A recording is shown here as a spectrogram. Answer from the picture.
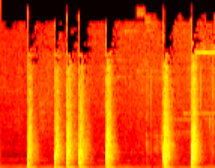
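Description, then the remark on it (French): Seven sharp knocks on a door in the familiar 'shave and a haircut, two bits' pattern: a quick burst of five, a pause, then two final raps. Loud, hollow, and with no one speaking. “Parce que quand on cogne à la porte quelque part, là, c'est à peu près toujours ça qu'on utilise.”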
